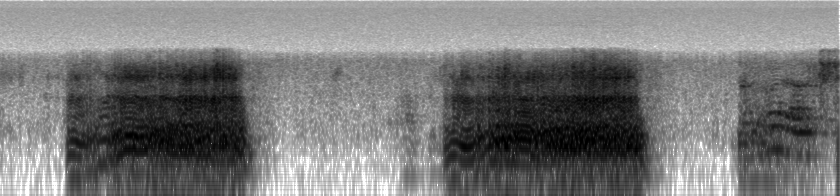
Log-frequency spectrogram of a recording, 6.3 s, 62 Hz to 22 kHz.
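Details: Snoring: loud, rough, vibrating snores lasting over a second each, about 21 a minute, separated by silence.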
